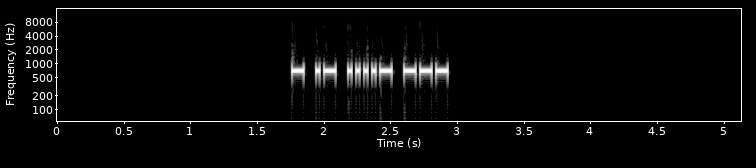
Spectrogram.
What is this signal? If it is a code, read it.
Morse code, heard as a keyed tone, about 40 wpm, 700 Hz. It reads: TA4O
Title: DXCC-100 Call Signs - 4 Characters - Repeated 3x - 40wpm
